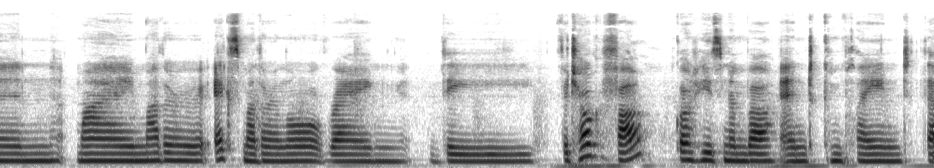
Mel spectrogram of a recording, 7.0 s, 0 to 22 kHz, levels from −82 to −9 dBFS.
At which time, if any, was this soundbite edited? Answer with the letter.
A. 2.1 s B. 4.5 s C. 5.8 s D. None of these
C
